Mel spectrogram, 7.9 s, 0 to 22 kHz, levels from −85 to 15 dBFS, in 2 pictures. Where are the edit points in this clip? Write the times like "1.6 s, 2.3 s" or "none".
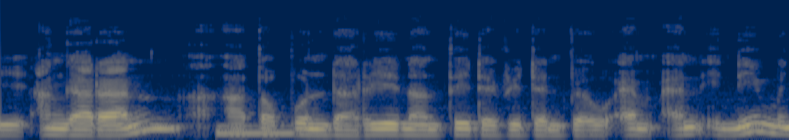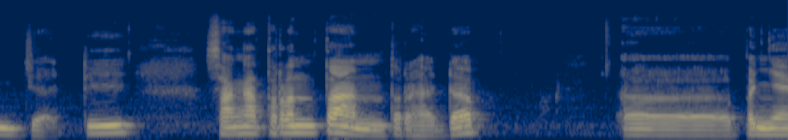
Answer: none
